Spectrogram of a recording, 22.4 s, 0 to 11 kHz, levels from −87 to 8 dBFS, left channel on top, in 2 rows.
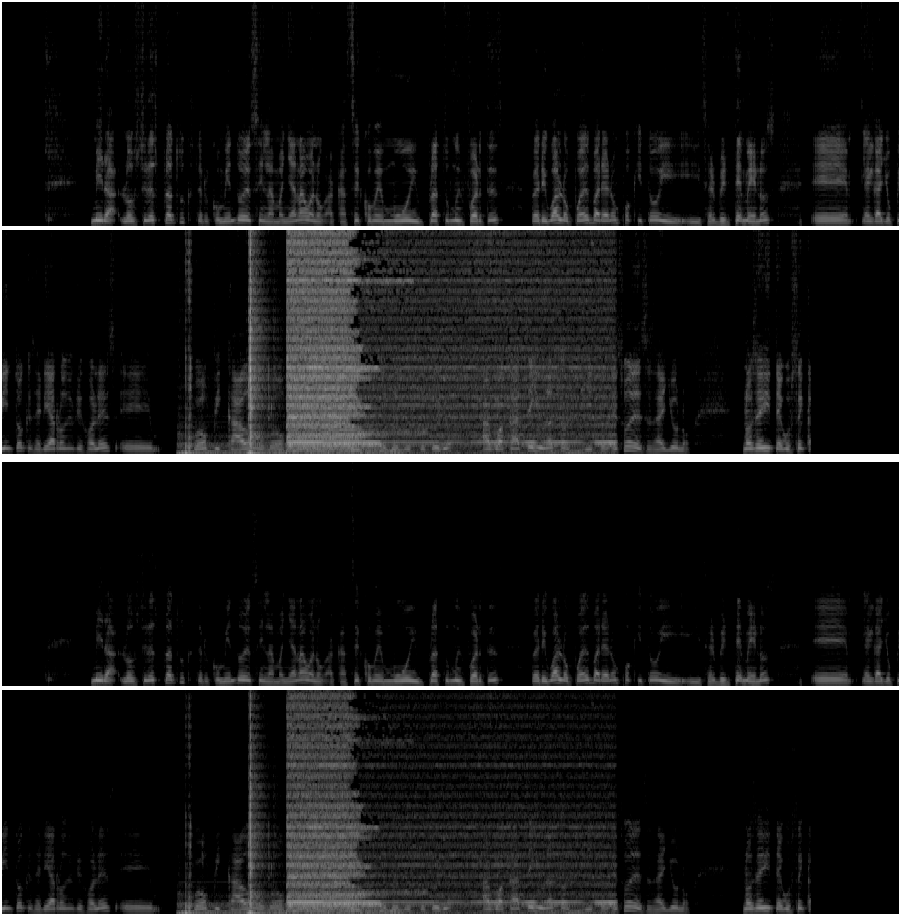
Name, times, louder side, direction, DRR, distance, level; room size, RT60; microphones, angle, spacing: voice 1, 0.5-6.2 6.6-13.2 13.6-16.9 17.2-21.3, left 2 dB, 85° left, 3.5 m, -51 dB
sound 1, 13.4-18.9, left 4 dB, 30° left, 3.3 m, -38 dB
open air
head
